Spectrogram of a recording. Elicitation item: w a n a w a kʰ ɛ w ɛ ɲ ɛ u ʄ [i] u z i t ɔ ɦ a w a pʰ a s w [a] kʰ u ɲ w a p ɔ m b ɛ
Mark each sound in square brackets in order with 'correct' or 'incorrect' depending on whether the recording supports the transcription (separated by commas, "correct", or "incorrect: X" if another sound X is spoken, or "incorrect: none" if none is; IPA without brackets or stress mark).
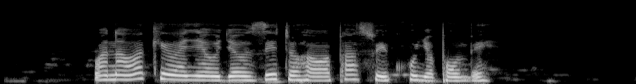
incorrect: a, incorrect: i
